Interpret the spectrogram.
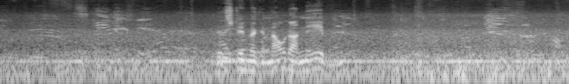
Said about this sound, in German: So, jetzt hörst du es wieder ein bisschen besser, hoffentlich was du hier hörst, ist der größte Wasserfall, den ich je gesehen habe.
